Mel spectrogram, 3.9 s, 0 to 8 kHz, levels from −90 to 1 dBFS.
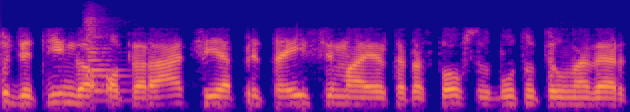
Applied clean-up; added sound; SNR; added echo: classical method spectral subtraction.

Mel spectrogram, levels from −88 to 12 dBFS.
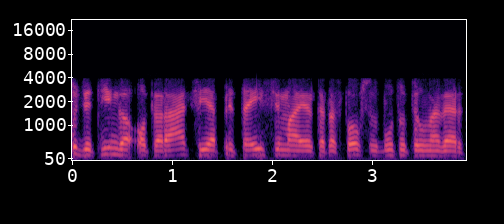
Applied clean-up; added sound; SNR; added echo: none; none; none; none.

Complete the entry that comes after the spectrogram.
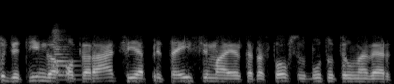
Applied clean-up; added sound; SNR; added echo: neural mask model RNNoise.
